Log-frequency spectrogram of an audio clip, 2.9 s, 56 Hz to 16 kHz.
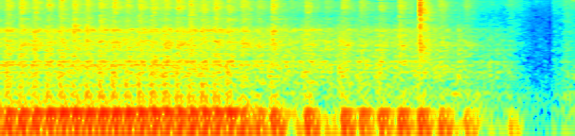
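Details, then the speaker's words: Honda CG125 single, after the carburetor was cleaned and found fine: single thumps about four per second go ragged and uneven as the throttle opens. High-throttle running problem, suspected to be in the ignition system. "You might not be able to tell if you're listening to that, but I can tell that it's not right. It's still doing it when I open the throttle further. So, further investigation. I'm pretty sure it's going to be the ignition system somewhere."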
